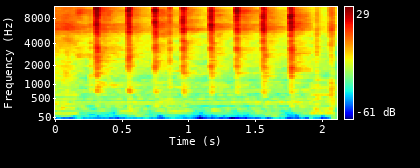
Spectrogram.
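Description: A hand ratchet clicking quickly, about ten clicks at roughly six a second.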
